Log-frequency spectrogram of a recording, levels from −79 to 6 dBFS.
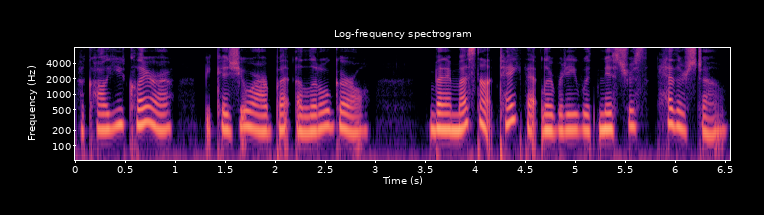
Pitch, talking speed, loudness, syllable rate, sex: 215 Hz, 190 wpm, -20 LUFS, 5.9 syllables/s, female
